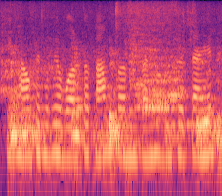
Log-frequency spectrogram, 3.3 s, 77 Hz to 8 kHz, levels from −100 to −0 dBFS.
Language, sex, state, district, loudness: Marathi, female, Maharashtra, Gondia, -15 LUFS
